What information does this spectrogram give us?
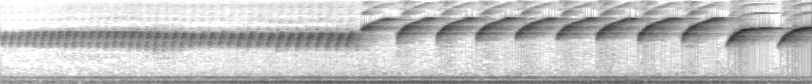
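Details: Vigorously singing canary used as a tutor for young birds: a steady, swelling high trill runs nearly two seconds, then switches to a crisp series of repeated downward-slurred whistles, about five a second, with a low background hum.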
